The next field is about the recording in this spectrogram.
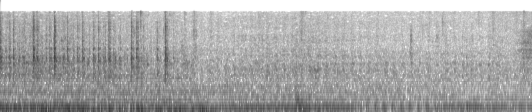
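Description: A failing boat engine, a low rumbling drone that gradually weakens and breaks into an uneven, pulsing sputter toward the end.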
